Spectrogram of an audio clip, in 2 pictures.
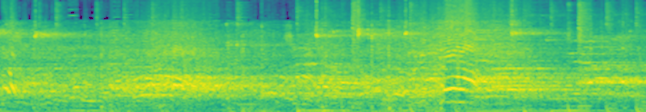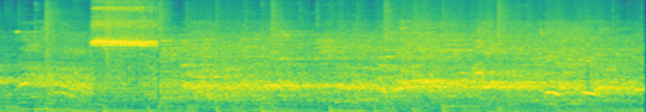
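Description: Basketball game in a gym: the ball bouncing on the wooden floor, sneakers squeaking, and crowd voices, with a brief high tone about seven and a half seconds in.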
